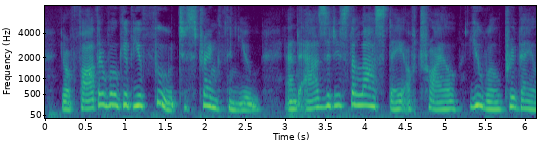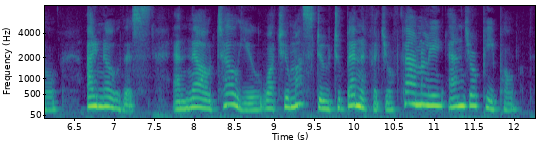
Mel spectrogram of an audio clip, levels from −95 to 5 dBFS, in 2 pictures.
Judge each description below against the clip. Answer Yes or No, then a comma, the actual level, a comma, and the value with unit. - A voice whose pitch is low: No, medium, 185 Hz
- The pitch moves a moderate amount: No, wide, 6.6 semitones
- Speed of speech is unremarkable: Yes, average, 190 wpm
